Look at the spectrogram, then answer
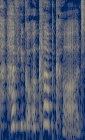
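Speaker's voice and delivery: mock, very high, jittery, nervous voice. Retelling how a shop assistant asked during labour: imitating a nervous question. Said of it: "She said it really nervously".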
